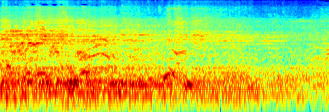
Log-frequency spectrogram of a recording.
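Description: Arcade din: game sound effects and a steady background roar mixed with voices, gradually fading lower toward the end.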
